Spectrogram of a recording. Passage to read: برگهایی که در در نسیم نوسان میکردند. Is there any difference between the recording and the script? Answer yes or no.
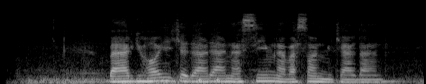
no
